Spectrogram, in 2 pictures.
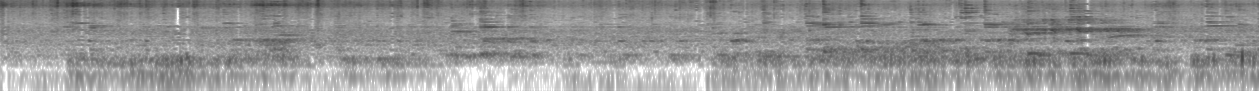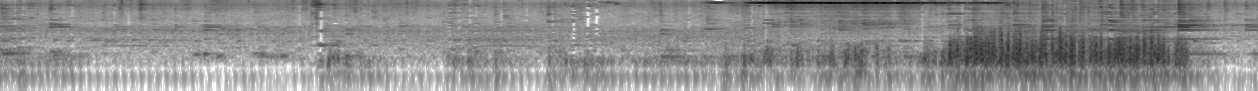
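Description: A flock of sheep murmurs and shuffles quietly at first, with a bell clanking now and then. Near the close, one sheep gives a loud, drawn-out bleat that wavers in pitch.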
